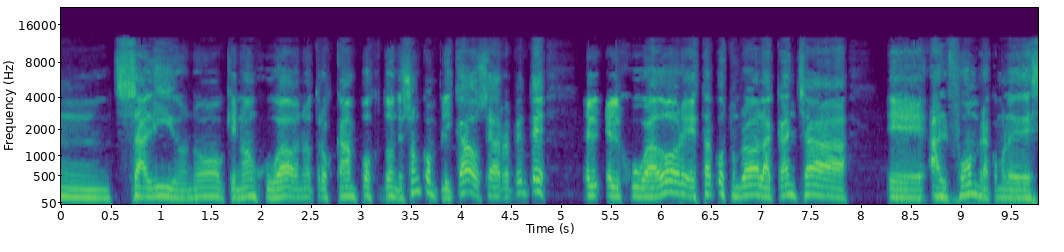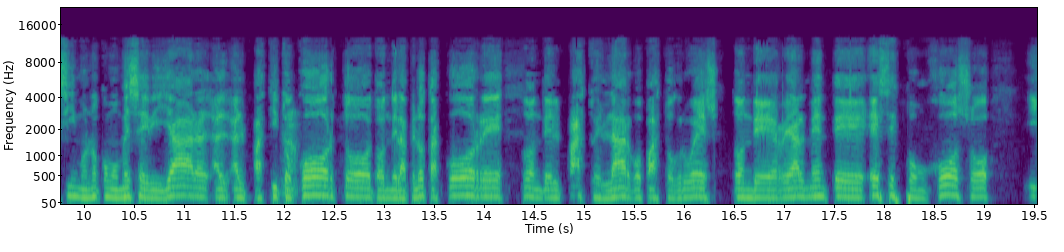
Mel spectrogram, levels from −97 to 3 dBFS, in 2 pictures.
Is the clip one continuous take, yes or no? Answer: no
